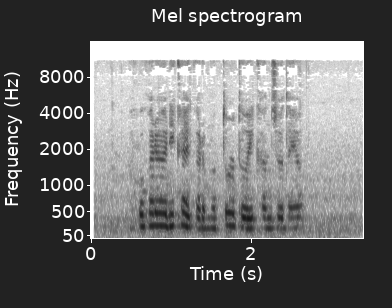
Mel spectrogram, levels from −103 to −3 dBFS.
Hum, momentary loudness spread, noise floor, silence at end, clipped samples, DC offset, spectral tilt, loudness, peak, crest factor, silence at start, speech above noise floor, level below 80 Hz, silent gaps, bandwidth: none; 10 LU; -45 dBFS; 0.15 s; under 0.1%; under 0.1%; -6 dB/octave; -22 LUFS; -6 dBFS; 16 dB; 0.15 s; 25 dB; -56 dBFS; none; 11.5 kHz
